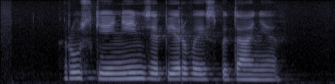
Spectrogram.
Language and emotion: Russian, neutral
